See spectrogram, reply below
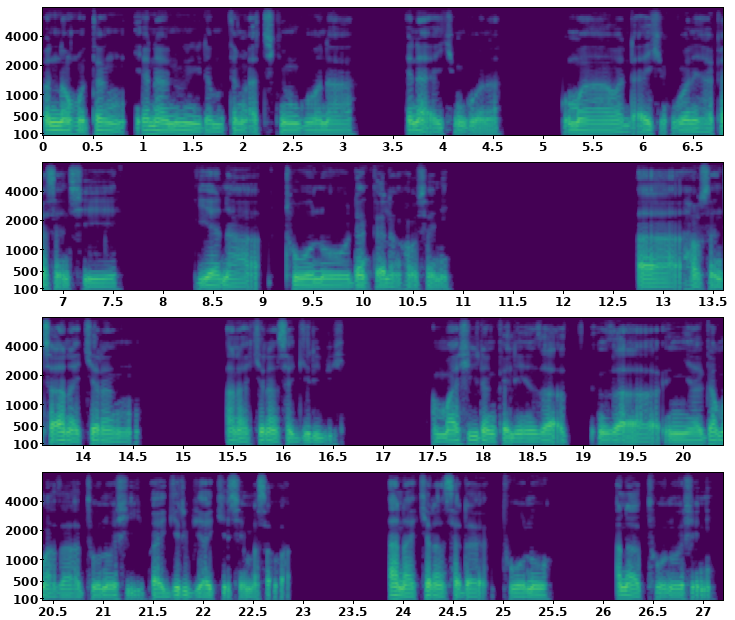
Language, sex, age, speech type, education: Hausa, male, 15-29, spontaneous, primary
